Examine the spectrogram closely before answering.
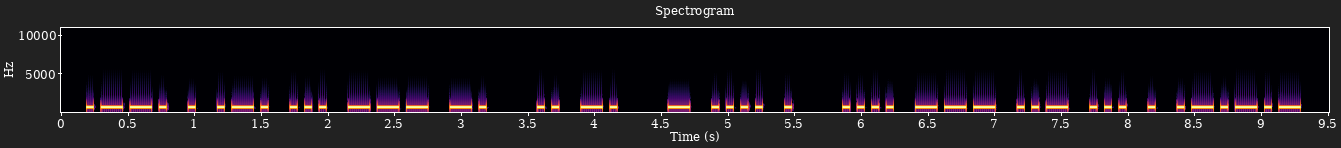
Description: Morse code, heard as a keyed tone, about 22 wpm, 700 Hz. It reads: PERSON IN THE HOUSE.
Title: Sentences from Top 1300 Words 22wpm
